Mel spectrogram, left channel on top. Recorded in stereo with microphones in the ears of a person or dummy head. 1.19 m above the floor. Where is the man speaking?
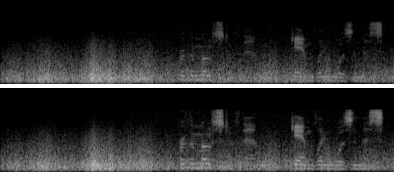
25° right (ahead or behind).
